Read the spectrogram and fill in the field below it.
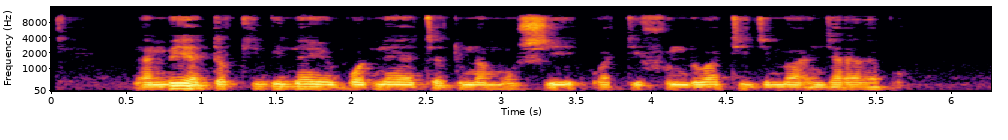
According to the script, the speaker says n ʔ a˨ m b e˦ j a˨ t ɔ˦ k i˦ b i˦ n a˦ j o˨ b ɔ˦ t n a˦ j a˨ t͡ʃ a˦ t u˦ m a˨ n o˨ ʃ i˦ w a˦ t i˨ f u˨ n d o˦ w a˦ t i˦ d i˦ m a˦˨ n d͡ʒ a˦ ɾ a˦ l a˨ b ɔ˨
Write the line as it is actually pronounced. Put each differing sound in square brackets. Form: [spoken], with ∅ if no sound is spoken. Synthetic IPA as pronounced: n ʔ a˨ m b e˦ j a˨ t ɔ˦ k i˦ b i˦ n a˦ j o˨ b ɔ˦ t n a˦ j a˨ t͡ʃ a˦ t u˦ [n] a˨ [m] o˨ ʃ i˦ w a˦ t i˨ f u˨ n d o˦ w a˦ t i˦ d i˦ m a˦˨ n d͡ʒ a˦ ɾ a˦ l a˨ b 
